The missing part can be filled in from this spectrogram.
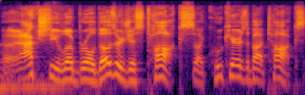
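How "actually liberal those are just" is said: ordinary delivery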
